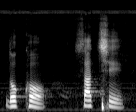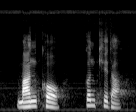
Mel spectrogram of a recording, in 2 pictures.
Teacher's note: 히읗 받침의 경우 그 뒤에 기역, 디귿, 비읍, 지읒 등이 오면 축약이 일어나서 발음되죠.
